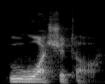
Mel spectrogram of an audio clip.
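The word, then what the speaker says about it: Ouachita: with an O, it's Washita County. No way. Yeah. Washita? Yeah, so it's basically like like in French they like we, it starts with OU, so it's kind of like that. It's Washita.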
